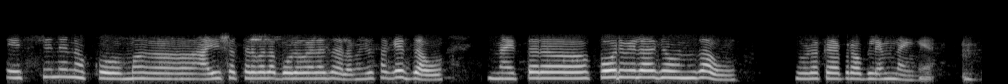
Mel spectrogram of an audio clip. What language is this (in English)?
Marathi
